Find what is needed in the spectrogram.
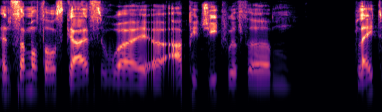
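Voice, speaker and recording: In a German accent, a man talks at medium pitch with a bright, sharp tone. The sound is dry and close with no echo, on a very clean recording with a silent background. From Germany. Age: 40s. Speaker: tabletop hobby youtuber. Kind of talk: casual hobby talk. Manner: halting, many fillers.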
